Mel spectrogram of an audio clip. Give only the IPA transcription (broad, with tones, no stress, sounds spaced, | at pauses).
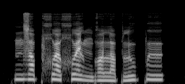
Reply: n z ɒ˦ p χʷ a˦˨ χʷ ɛ˦˨ l ŋ ɡ ɔ˨ l ɒ˨ p l u˦ p ɯ˦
